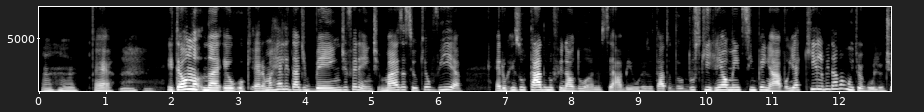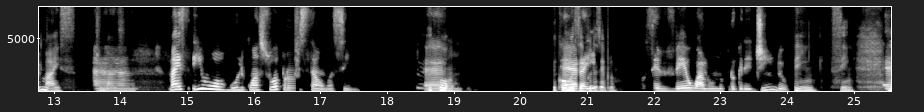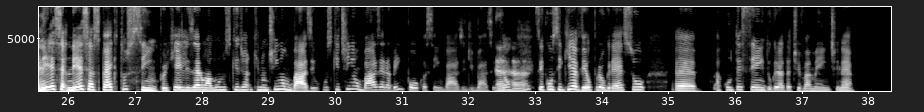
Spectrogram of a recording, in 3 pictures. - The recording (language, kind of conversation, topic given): Portuguese, podcast, O que te dá orgulho na sua profissão?
- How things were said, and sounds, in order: tapping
